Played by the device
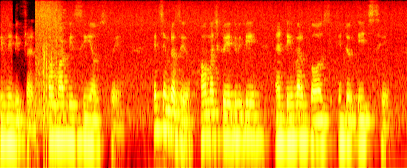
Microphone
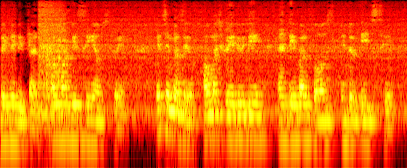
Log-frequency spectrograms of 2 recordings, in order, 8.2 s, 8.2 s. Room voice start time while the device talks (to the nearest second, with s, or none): none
